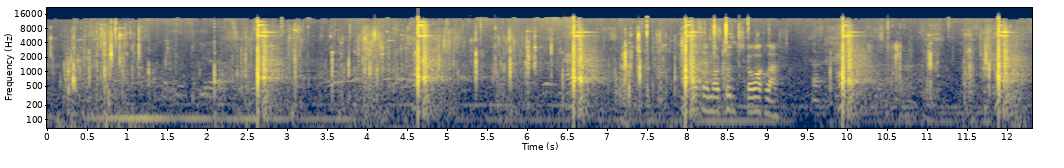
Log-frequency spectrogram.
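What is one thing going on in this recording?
Loose stones clatter and knock underfoot.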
